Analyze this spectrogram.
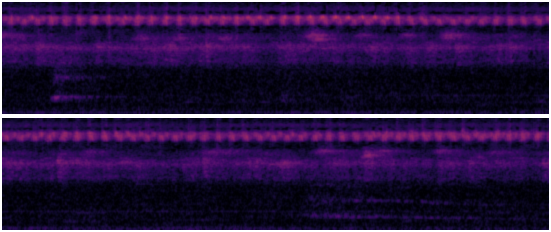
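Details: On a summer night, cicadas keep up a constant shrill, rapidly pulsing trill over a lower buzzing layer, while faint short lower-pitched calls from other animals appear briefly near the start and end.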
